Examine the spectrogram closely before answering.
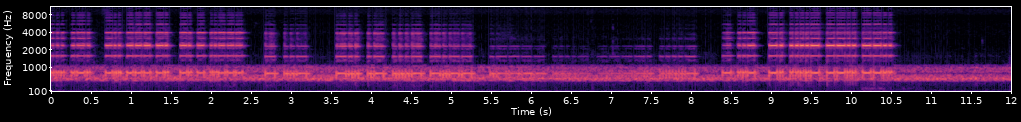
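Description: Fast Morse code (CW) signal heard through a Xiegu G90 HF transceiver's speaker on the 40-metre band: a beeping tone keyed in quick dots and dashes over a steady narrow band of receiver hiss. The signal fades for a few seconds in the middle, comes back strong, and stops about ten and a half seconds in, leaving only the hiss.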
